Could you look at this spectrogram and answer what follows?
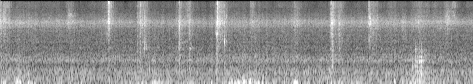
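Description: Tarot cards are shuffled and drawn by hand in a quiet room, giving a soft, continuous papery riffle with light flicks and taps close up.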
